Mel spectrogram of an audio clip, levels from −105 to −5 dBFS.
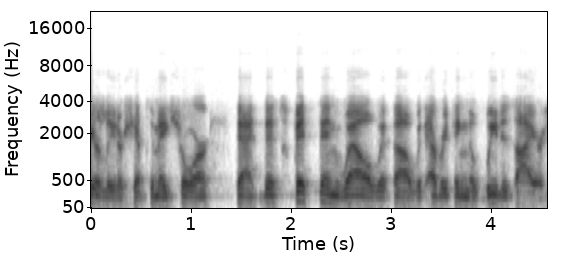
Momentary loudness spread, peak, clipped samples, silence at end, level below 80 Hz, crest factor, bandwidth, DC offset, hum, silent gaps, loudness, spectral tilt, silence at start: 5 LU; -14 dBFS; under 0.1%; 0 s; -72 dBFS; 20 dB; 4.7 kHz; under 0.1%; none; none; -32 LUFS; -7 dB/octave; 0 s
